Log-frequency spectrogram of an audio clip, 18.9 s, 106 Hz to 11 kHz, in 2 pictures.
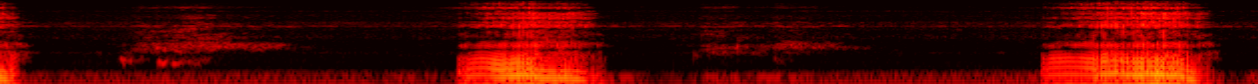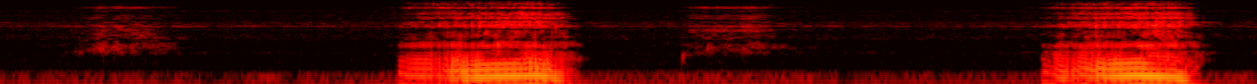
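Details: Steady sleep snoring: loud, rattling inspiratory snores at about 13 a minute, with quiet exhalations between.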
